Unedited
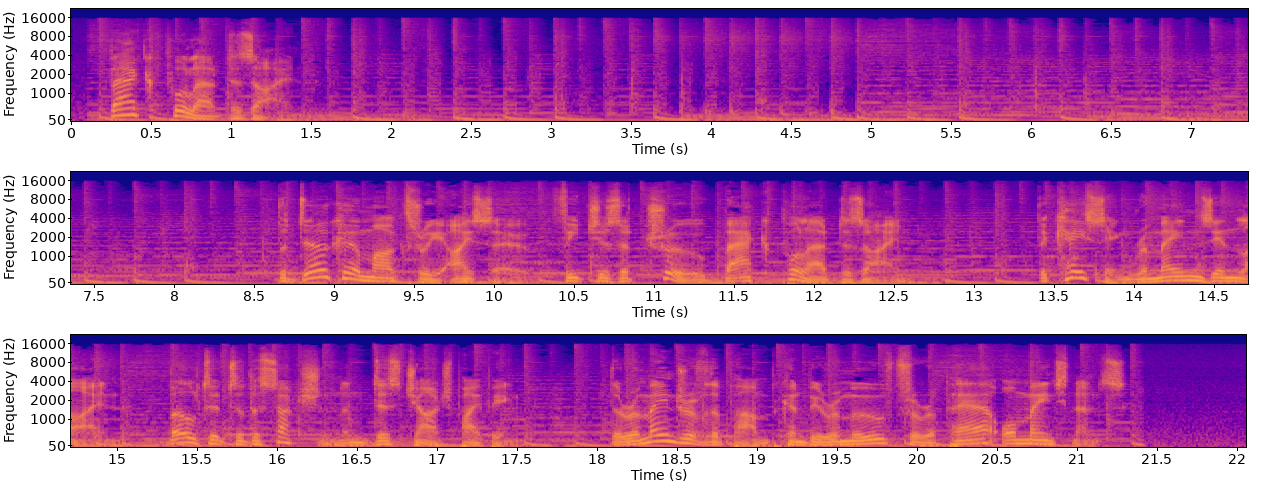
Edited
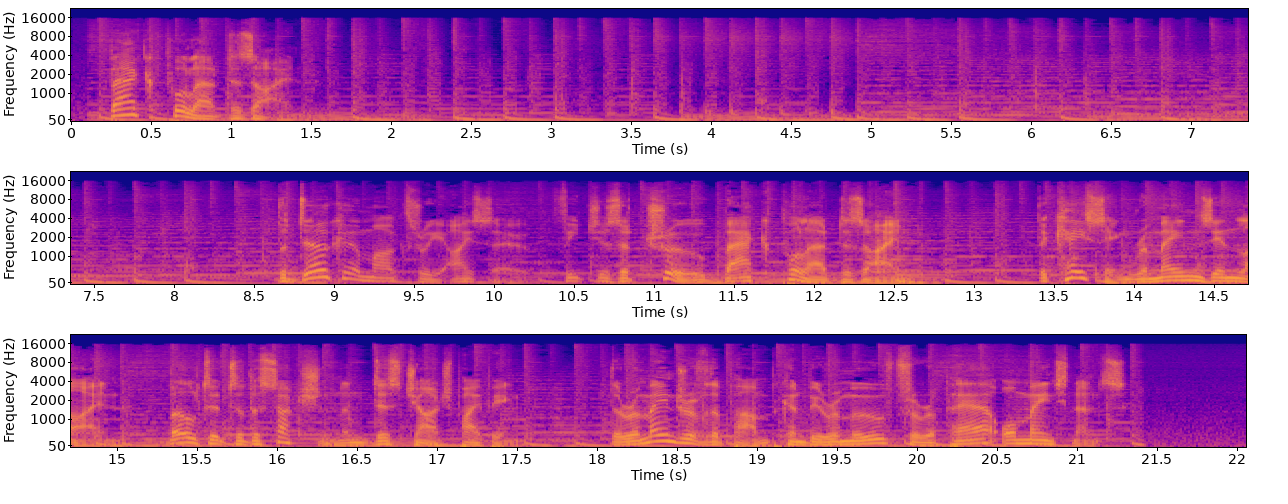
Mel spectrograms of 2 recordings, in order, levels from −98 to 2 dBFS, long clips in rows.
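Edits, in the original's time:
8.92–10.8 dip -8 dB, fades 0.15 s
12.37–12.67 gain +5.5 dB

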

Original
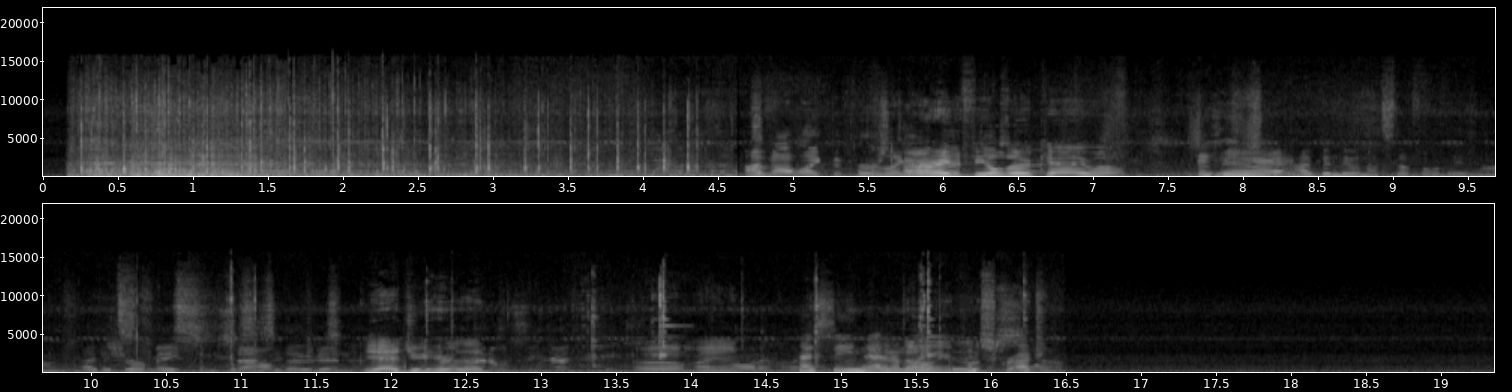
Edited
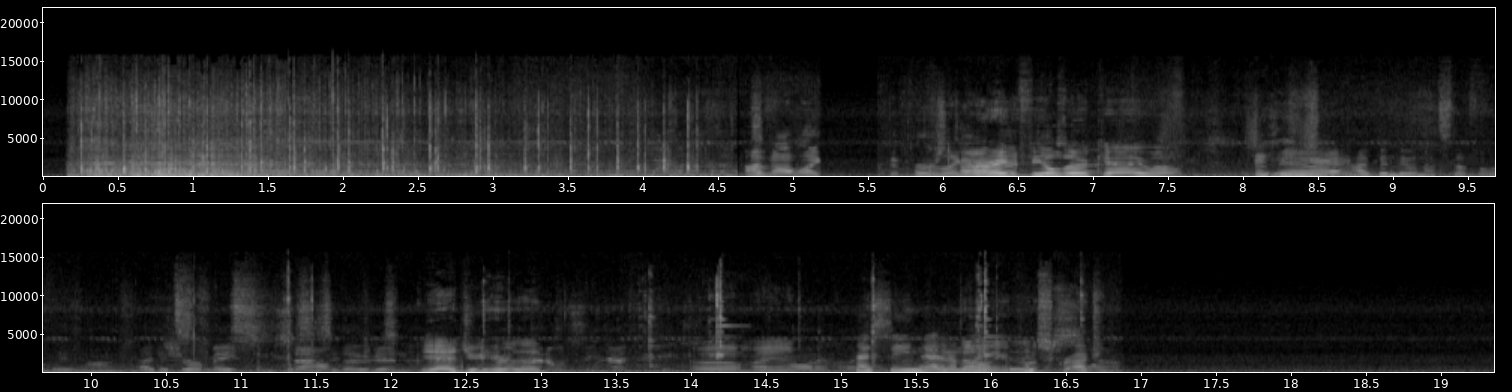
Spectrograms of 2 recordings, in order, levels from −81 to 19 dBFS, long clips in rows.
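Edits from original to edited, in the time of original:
5.19 insert room tone 0.38 s

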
